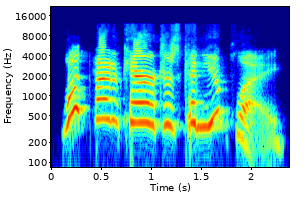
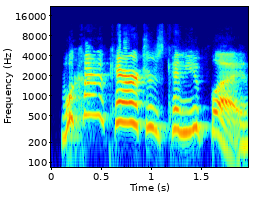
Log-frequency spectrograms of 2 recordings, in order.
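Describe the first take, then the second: First: High, loud eager question to the crowd; excited question. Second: Said in the usual way. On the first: Real, not acted. Host asking the audience, excited and high. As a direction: ask it with big energy.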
